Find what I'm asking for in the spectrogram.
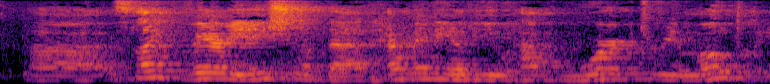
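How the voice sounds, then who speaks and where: A man speaks at a moderate pace with ordinary pitch variation, with audible room echo and noticeable background noise around him. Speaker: company representative. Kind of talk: presentation to live audience. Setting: stage with audience.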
